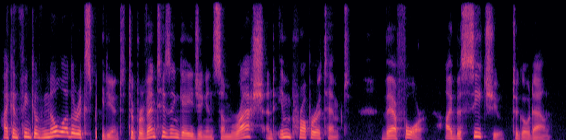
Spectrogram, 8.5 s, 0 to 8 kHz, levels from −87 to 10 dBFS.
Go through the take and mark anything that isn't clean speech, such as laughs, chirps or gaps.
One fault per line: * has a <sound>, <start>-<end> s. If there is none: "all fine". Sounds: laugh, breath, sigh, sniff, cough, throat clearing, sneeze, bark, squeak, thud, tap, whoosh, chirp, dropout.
* has a dropout, 1.4-1.5 s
